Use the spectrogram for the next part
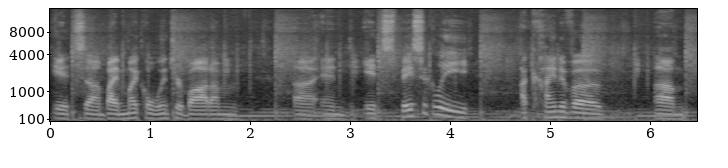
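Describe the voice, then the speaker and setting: A man with a low voice talks casually over clearly audible music. He rambles in a loose, digressive way, feeling for the next detail as he goes. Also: measured pace. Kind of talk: casual chat.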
